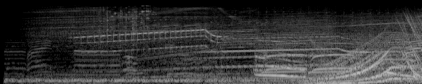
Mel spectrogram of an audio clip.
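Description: Electronic intro music swelling up: held synth tones sliding up and down over a low drone, growing steadily louder, with a cluster of steep rising sweeps building in the last second.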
